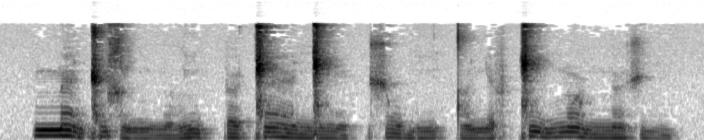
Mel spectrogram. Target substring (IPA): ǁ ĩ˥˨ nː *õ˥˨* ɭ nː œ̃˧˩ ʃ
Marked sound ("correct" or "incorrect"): correct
